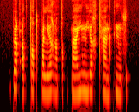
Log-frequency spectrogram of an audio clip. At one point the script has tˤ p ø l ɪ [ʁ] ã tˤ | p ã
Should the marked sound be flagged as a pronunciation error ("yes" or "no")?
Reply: no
